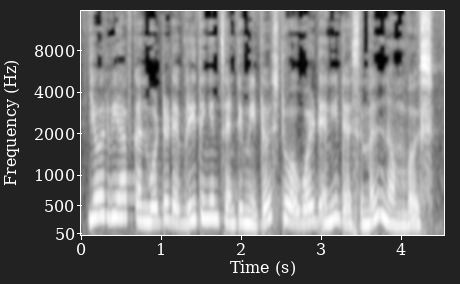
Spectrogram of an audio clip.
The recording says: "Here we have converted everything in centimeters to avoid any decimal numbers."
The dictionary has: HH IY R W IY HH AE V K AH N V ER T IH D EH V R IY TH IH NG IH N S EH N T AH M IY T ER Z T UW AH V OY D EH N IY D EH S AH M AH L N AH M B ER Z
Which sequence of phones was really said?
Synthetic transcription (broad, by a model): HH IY R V IY HH AE V K AH N V ER T IH D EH V R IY T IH NG IH N S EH N T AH M IY T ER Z T UW AH V OY D EH N IY D EH S AH M AH L N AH M B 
